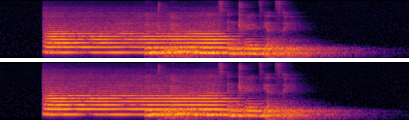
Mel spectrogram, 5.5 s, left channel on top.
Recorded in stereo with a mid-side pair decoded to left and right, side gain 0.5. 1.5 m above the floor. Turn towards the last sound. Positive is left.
turn(degrees=-10)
